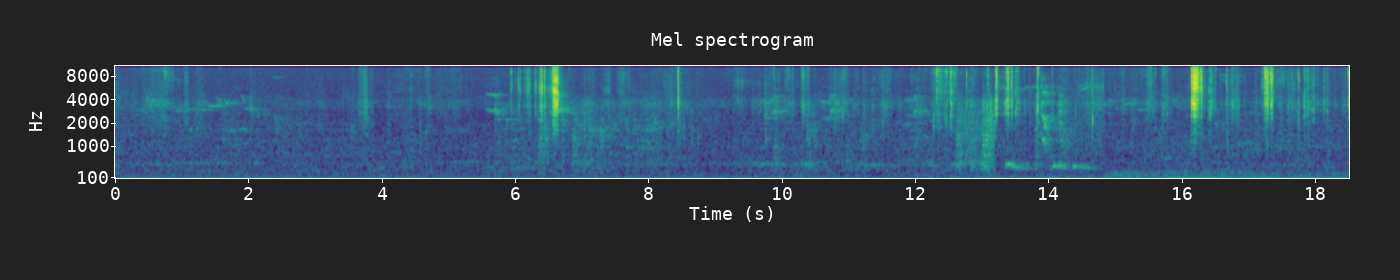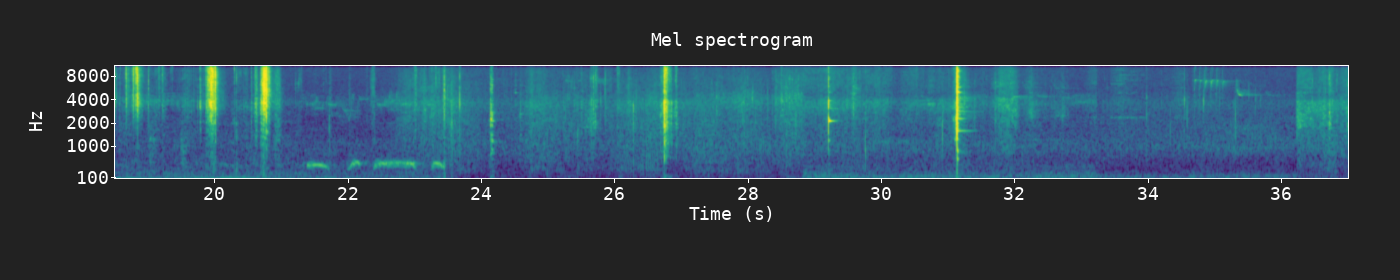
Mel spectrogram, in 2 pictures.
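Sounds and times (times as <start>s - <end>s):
tools clicking on wood: 12.3s - 14.7s, 15.5s - 20.9s
pigeon cooing: 13.4s - 14.8s, 21.3s - 23.5s.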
